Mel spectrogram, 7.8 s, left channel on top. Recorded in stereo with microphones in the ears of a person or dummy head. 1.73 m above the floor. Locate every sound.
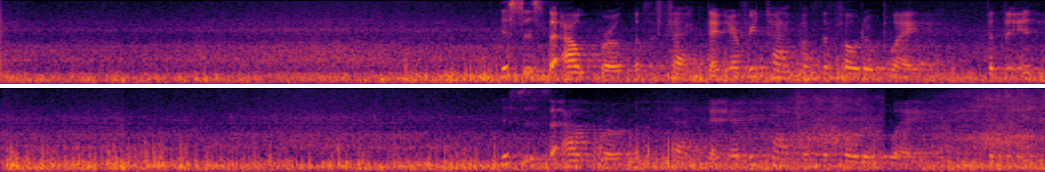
3.8 s a woman speaking: 65° left (ahead or behind), 2 m; by 7.8 s 70° left (ahead or behind), 4.5 m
